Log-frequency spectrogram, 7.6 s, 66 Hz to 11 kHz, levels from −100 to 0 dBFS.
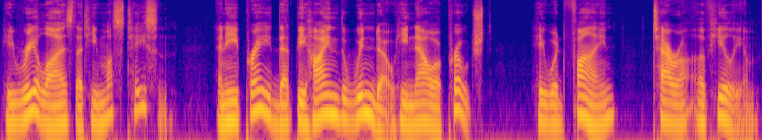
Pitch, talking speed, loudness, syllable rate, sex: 140 Hz, 175 wpm, -19 LUFS, 4.9 syllables/s, male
